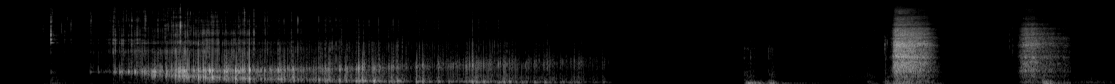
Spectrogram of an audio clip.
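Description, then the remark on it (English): A Danny Trejo beer pours steadily into a glass for several seconds with a gurgling, ringing tone, then stops; a few short breathy exhales or sighs follow. “Let's pour this out and see what Danny Trejo has in store for us, man.”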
